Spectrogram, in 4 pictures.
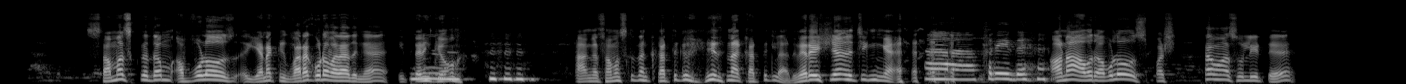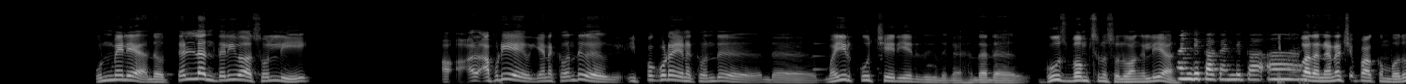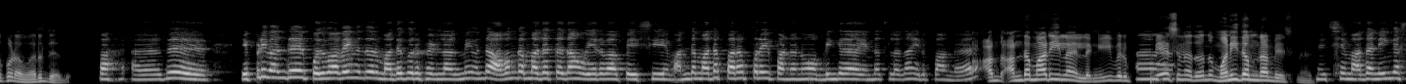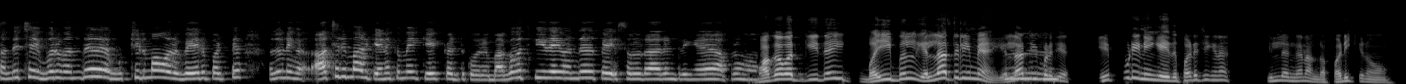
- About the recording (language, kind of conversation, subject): Tamil, podcast, பயணத்தில் நீங்கள் சந்தித்த ஒருவரிடமிருந்து கற்றுக்கொண்ட மிக முக்கியமான பாடம் என்ன?
- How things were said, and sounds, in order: background speech; static; chuckle; other noise; laugh; laughing while speaking: "கத்துக்க வேண்டியது, நான் கத்துக்கில. அது வேற விஷயனு வச்சுக்கோங்க"; laugh; mechanical hum; in English: "கூஸ் பம்ப்ஸ்"; other background noise; tapping; in English: "பைபிள்"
